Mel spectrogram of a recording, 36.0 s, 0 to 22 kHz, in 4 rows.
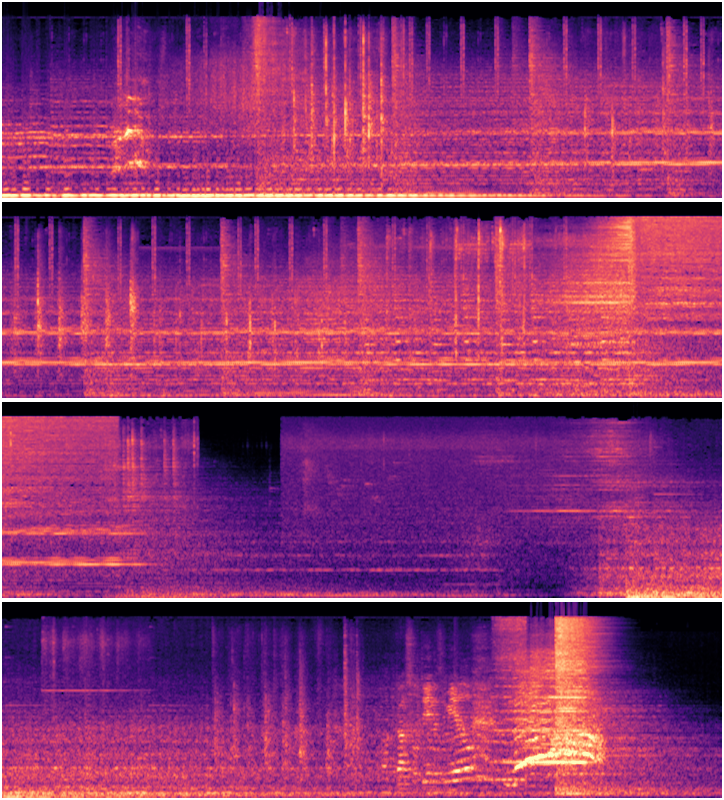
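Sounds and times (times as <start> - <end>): droning horror score tones: 0.0 - 34.2.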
